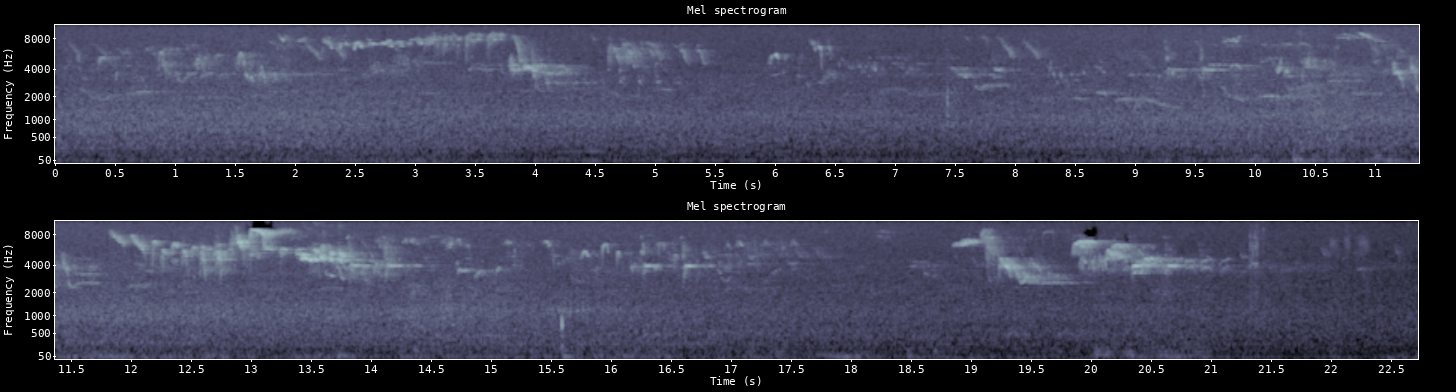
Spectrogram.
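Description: Faint outdoor ambience with scattered songbird chirps and short trills, a little busier about halfway through and again near the end.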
